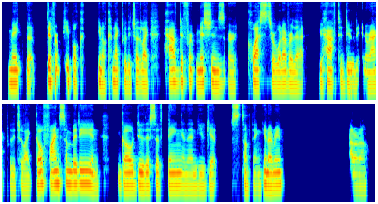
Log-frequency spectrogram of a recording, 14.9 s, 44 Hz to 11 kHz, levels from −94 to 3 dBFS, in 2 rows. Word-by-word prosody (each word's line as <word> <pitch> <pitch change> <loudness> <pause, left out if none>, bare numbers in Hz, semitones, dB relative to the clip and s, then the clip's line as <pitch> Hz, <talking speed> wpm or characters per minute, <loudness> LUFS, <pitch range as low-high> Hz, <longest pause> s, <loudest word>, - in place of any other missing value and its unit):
make 125 0 +3
the - - -3 0.3
different - - +4
people - - -2
c - - -9 0.3
you - - +2
know, 105 - -3
connect 120 +2 -3
with 115 -2 -3
each 110 - -5
other, 115 - 0
like, 110 -2 0 0.3
have 125 0 +4
different 130 -1 -2
missions, 115 0 +2
or 105 0 -4 0.2
quests, - - +4
or 115 - 0
whatever 115 0 +1
that 100 -2 -4 0.3
you - - -1
have - - +3
to - - -7
do 115 +1 -3
to 125 - -9
interact 110 0 +1
with 105 - -9
each 100 - -6
other, 110 - -7
like, 100 -1 -6
go 125 +2 +5
find 130 0 +3
somebody 130 0 +3
and 105 -3 -3 0.4
go 115 0 +4
do 115 0 +1
this 115 0 +2
of 120 - -3
thing 115 0 0
and 105 -1 -7
then 105 0 -5
you 105 0 -7
get 110 0 -5 0.3
something, 105 0 0
you 125 - +4
know 110 - +5
what 110 - +2
I 120 - +3
mean? 120 - -4 1.3
I 110 - 0
don't 105 -1 -2
know. 100 +1 -9
115 Hz, 210 wpm, -27 LUFS, 110-120 Hz, 1.3 s, go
